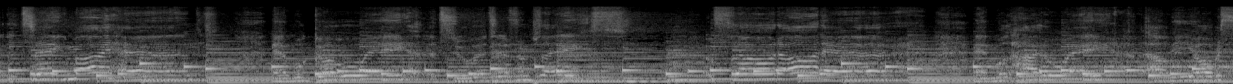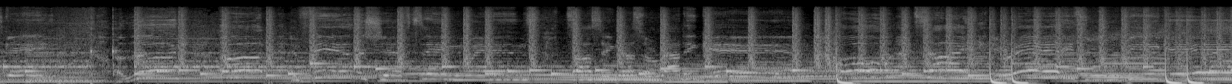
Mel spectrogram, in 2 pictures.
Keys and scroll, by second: 4.5-6.6 typing, 7.8 ctrl+d.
